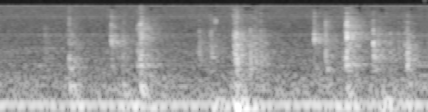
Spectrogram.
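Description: Computer keyboard typing: scattered, irregular key clicks over a steady low hum.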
